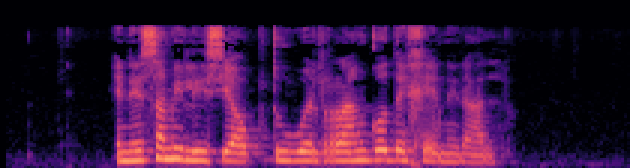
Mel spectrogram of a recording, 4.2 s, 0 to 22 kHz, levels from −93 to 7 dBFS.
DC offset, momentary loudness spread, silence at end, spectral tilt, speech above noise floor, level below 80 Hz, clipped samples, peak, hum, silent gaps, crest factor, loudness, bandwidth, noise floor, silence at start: under 0.1%; 15 LU; 0.9 s; -4 dB/octave; 49 dB; -60 dBFS; under 0.1%; -6 dBFS; none; none; 16 dB; -19 LUFS; 11.5 kHz; -68 dBFS; 0.75 s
